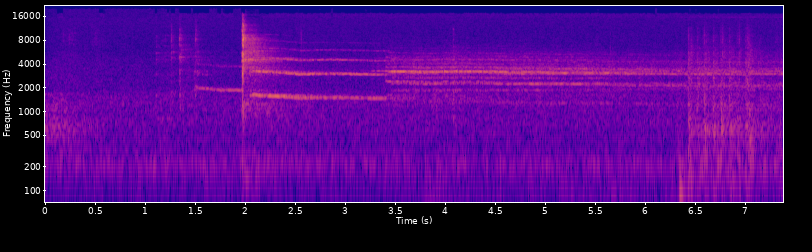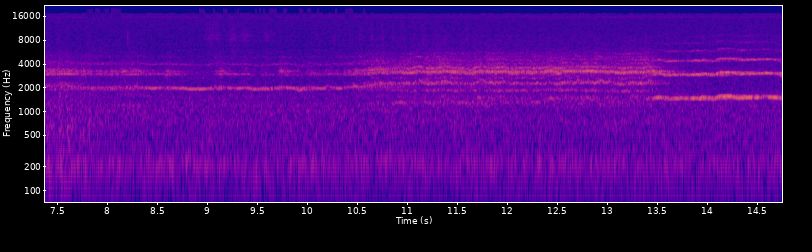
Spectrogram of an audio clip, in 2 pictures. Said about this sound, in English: the whistle is the same whistle that you'd hear if this was boiling water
